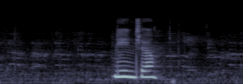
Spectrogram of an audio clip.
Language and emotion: Russian, neutral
